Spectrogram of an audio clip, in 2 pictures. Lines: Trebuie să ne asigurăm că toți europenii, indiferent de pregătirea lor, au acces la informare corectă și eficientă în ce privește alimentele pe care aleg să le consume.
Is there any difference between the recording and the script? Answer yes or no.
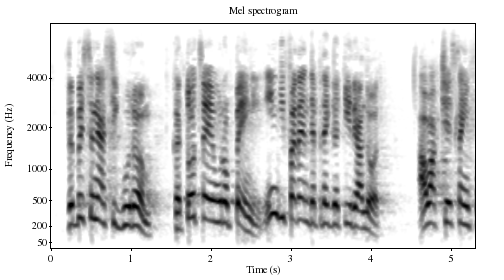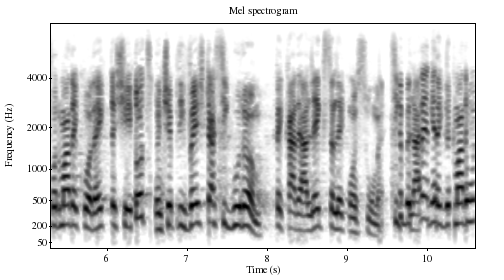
yes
